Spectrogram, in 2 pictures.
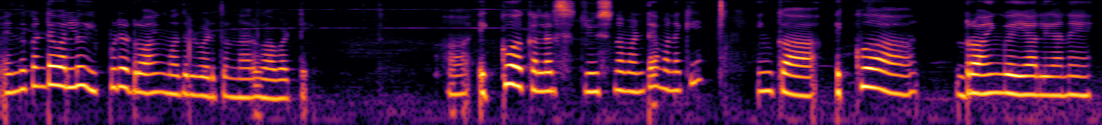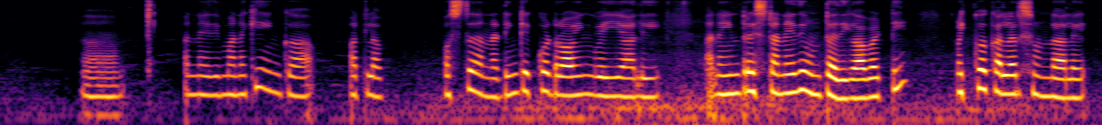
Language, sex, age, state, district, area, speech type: Telugu, female, 18-30, Telangana, Peddapalli, rural, spontaneous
